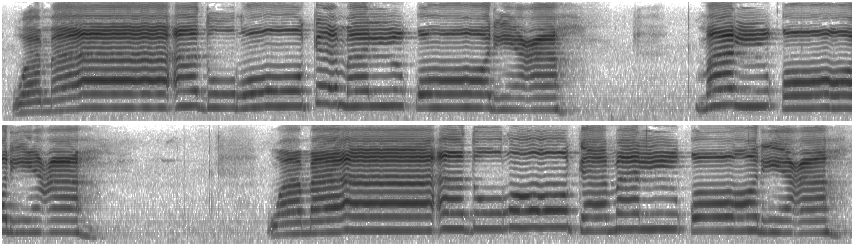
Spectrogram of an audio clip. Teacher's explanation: دال کو تھوڑا سا ہلانا ہے کیونکہ ادھر قلقلہ ہے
